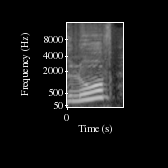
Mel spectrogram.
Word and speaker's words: Louvre: It's pronounced as Louvre here. It's a French word, so we can say the Louvre.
